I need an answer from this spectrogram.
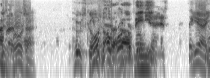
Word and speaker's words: Broja: His name is Broja.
